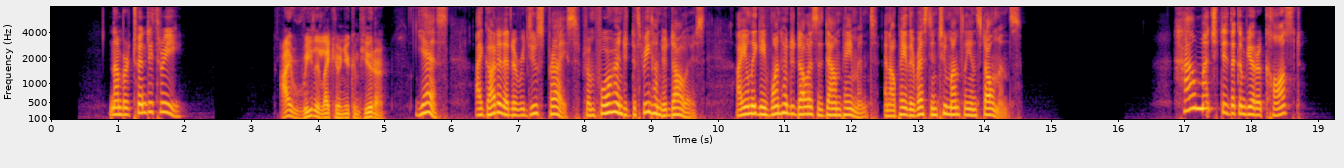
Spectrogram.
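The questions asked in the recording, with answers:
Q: How much did the computer cost?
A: $300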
